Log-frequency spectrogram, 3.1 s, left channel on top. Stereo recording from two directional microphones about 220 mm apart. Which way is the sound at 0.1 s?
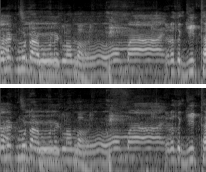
15° right (ahead or behind).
